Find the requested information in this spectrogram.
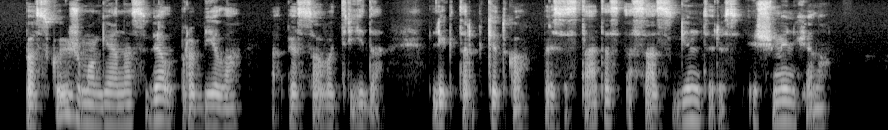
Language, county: Lithuanian, Šiauliai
